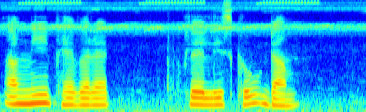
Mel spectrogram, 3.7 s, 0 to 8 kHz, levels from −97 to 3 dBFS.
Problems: none marked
